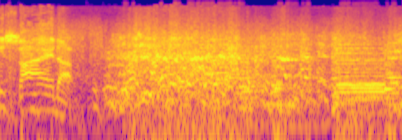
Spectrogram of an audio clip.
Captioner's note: audience laughter; lively music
